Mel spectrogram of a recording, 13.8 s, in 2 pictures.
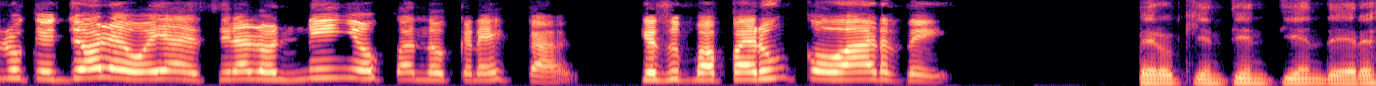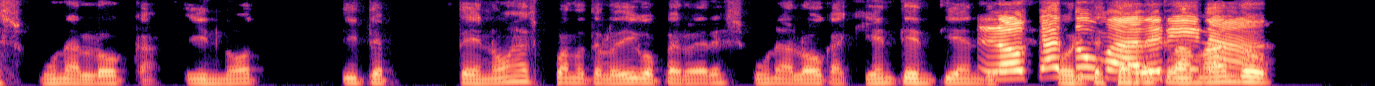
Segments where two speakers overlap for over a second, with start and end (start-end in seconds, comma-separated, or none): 11.9-13.3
